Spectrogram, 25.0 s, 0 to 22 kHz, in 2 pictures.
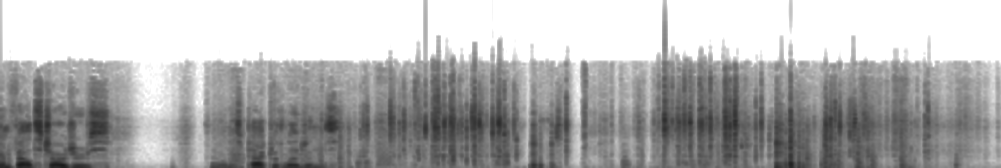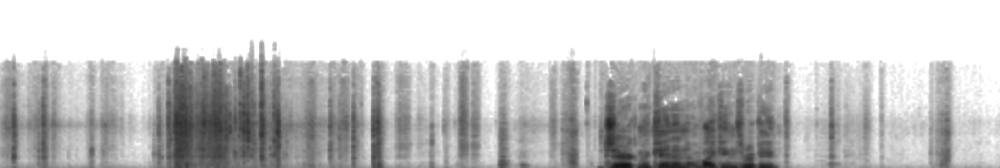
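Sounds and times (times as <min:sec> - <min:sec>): plastic wrapper crinkling: 0:03.8 - 0:13.2, 0:14.4 - 0:17.3.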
